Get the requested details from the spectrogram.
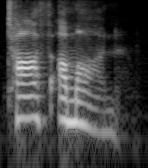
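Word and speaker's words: Thoth-Amon: Toth, the way I've been told is pronounced is Toth Amon.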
